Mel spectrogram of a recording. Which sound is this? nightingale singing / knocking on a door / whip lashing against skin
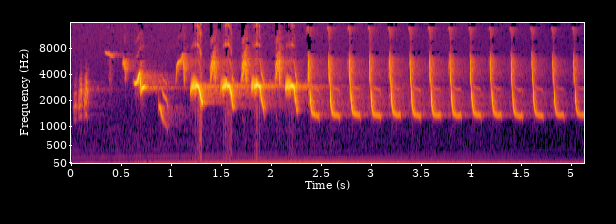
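nightingale singing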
